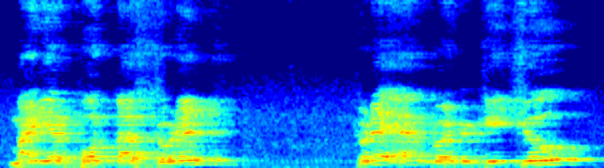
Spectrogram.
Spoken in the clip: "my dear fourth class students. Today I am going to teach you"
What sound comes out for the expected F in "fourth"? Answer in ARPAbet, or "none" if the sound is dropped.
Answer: P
